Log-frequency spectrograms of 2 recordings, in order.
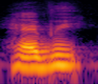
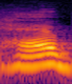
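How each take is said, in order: First: The word ends with an extra vowel sound. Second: The word ends on a consonant, no final vowel. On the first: The speaker calls it wrong. "हम हैवी तो नहीं बोलते ना, H A V E हैवी, no" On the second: The speaker calls it right. "H A V E हैव बोलते हैं"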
